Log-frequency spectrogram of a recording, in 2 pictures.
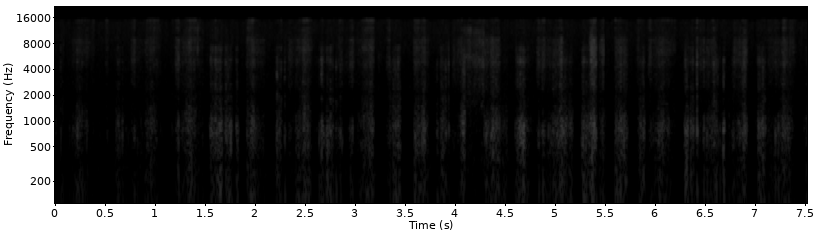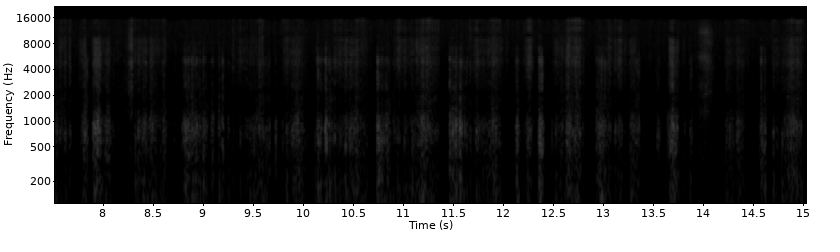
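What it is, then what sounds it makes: Pen writing on a paper notebook page. A gel pen held in the fingertips writes cursive on a flat, black, lined paper notebook page, scratching continuously. The sound is a steady, quiet run of short scratchy strokes, with body around the low midrange and a faint bright hiss. The strokes blur together too closely to count.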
